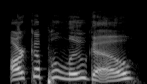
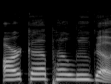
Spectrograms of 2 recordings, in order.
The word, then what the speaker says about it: archipelago: It's archipelago. I was not saying that right in the last episode. Lugo. Yes, archipelago.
